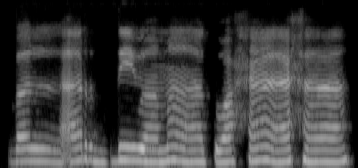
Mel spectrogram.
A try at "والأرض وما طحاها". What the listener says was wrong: பாத்தீங்கன்னா என்ன வித்தியாசம்? இதுதான் பிரச்சனை. இங்கதான் பிரச்சனை. இப்ப இந்த இடத்துல அடிப்ப காணாம போயிடுச்சு. வல்லருதி பாத்தீங்களா? எங்க பிரச்சனை ஸ்டார்ட் ஆகுது.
